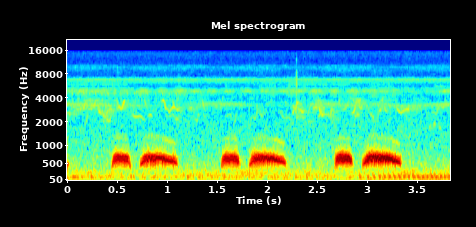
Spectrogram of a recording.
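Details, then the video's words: Spotted dove used as a ground-trapping decoy, cooing 'thổ pha' style: three low two-note phrases, a clipped hoot leading into a fuller sustained coo, with low hum and faint chirps behind. "Thổ Pha Nước Gù AE Tự Thẩm.Clip288_ Nết Gù coi sướng mắt"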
